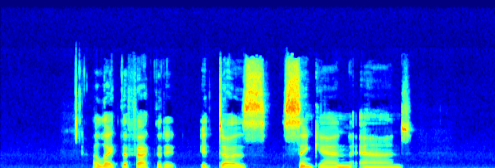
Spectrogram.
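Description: A woman speaks calmly, close up.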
